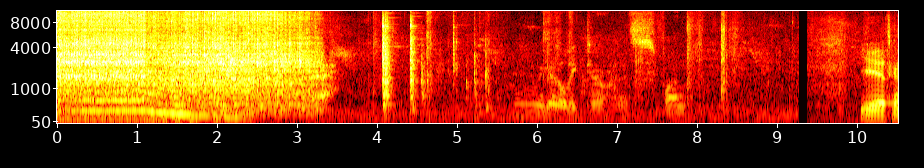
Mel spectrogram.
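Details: Toro Power Clear 621E snowblower, 163cc OHV four-stroke single, old stabilizer gunk in bowl, leaking carb: about three seconds of starter cranking winding down, never firing; crank no start, main jet later found completely clogged.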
